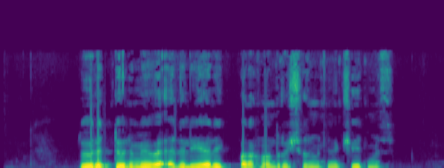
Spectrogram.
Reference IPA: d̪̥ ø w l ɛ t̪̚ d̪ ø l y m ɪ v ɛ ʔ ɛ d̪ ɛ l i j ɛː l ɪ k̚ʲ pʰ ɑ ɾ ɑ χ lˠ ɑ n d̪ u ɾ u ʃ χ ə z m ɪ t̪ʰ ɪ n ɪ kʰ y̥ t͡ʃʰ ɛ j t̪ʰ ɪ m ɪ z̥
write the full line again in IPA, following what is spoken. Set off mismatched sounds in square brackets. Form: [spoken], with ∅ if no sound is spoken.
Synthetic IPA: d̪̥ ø w l ɛ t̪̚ d̪ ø l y m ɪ v ɛ ʔ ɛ d̪ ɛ l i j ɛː l ɪ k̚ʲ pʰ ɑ ɾ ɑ χ lˠ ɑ n d̪ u ɾ u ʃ χ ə z m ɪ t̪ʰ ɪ n ɪ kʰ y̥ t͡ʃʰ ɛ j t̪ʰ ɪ m ɪ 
